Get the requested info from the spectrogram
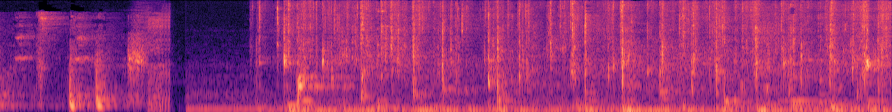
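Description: A rhythmic, beatbox-like pattern of clicks and puffs stops just under a second in. After a short gap, a tap runs water onto hands being washed in a sink, a steady splashing hiss with small clicks through it.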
